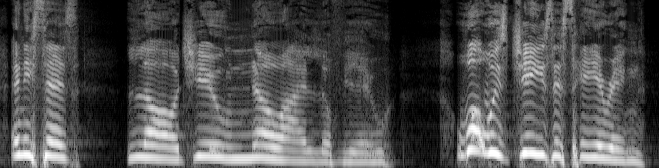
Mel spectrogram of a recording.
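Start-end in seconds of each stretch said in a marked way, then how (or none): 1.3-3.9 low, slow, drawn-out devotion; tender avowal. Retold or imitated. Peter answers Jesus asking if he loves him, tender. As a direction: answer tenderly, lingering on each word.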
